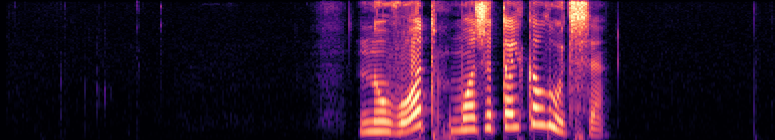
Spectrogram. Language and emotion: Russian, positive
